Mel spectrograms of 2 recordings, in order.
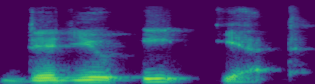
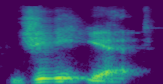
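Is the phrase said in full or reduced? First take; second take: full; reduced. First: Each word is said separately and clearly. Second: The words are run together into two syllables. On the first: "Jeet yet means" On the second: "we have a lot of mispronounced words and phrases. One of those is jeet yet"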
